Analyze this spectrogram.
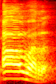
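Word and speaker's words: hour: का मतलब उत्तराधिकारी ऐसे आवर ये जो यहां पर एच है वो क्या है साइलेंट है तो यहां पर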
